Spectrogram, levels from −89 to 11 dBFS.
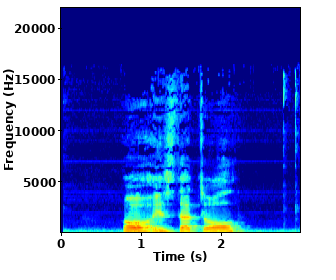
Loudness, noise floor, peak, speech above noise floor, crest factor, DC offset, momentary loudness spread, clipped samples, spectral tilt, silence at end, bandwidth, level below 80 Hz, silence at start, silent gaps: -18 LUFS; -50 dBFS; -2 dBFS; 34 dB; 18 dB; under 0.1%; 11 LU; under 0.1%; -7 dB/octave; 0.75 s; 16.5 kHz; -52 dBFS; 0.8 s; none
